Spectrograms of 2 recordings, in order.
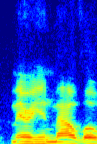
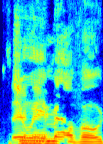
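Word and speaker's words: Julianne Malveaux: had with it is is it Malvo? Marian Malvo. Was that how you say his name? Julian Malvo. Julian Malvo. Yeah.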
